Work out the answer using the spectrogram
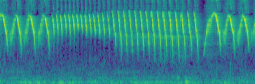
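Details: Breeding-condition canary in full song, used to prompt other birds to sing: a few looping V-shaped whistles, then a long, rapid rolling trill, ending with more looping whistles.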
